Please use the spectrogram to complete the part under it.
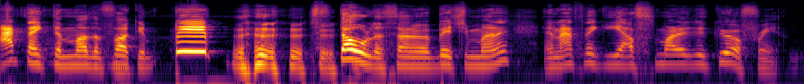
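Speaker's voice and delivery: loud, booming voice at full volume. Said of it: "I just read the whole story like [name]".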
